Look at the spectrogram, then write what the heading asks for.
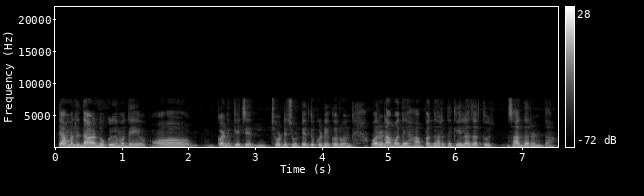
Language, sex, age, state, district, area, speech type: Marathi, female, 30-45, Maharashtra, Osmanabad, rural, spontaneous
